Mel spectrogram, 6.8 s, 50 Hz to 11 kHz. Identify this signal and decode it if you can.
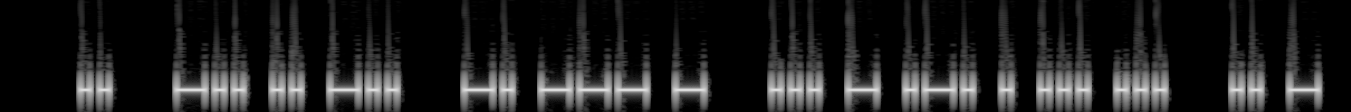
Morse code, heard as a keyed tone, about 25 wpm, 700 Hz. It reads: I DID NOT STRESS IT
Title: Sentences from Top 1000 Words - Review Part 6 - 25wpm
